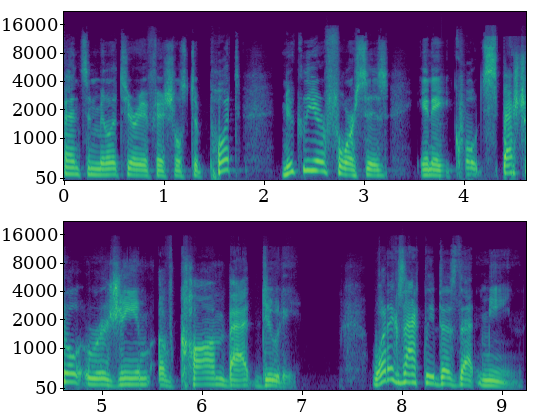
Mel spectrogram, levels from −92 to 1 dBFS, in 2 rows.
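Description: Right after "nuclear forces in a", at 3.75 to 3.84 s, there's a short stall from a late packet. The jitter buffer ran dry, so the receiver held the last sound for about 59 ms until the packet showed up. Nothing's lost, but the sound drags briefly and everything after sits 59 ms later.

Just after that, at 3.97 to 4.04 s, comes a short concealed packet loss. About 40 ms of audio never arrived in time, and the decoder papered over it with roughly 35 ms of extrapolated sound before blending back in. It comes across as a quick smear or wobble.

From 4.23 s to 9.10 s there's a call bitrate drop, from 64 down to 14 kbps. The bandwidth estimate fell, so the Opus encoder coded much more coarsely and trimmed the top end. For the worst stretch, about 2.8 s, the speech sounds rough, watery or muffled.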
